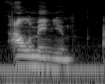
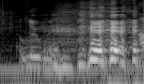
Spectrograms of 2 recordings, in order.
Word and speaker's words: Aluminium: I really enjoyed that. Aluminium. – Aluminium? – Yeah. – The Americans can't say it right. – Aluminium.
